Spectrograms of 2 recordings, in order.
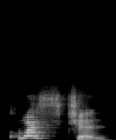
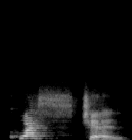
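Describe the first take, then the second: First: The middle consonant is said like 'ch'. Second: The middle consonant is said like 'ch'.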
